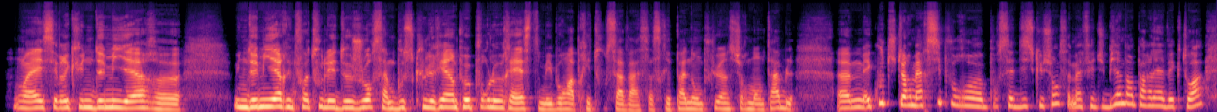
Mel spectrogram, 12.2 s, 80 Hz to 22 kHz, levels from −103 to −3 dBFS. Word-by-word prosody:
Ouais, 200 Hz, -1 st, +2 dB
c'est 205 Hz, +2 st, -2 dB
vrai 200 Hz, 0 st, +3 dB
qu'1/2 210 Hz, 0 st, +3 dB
heure 195 Hz, -2 st, +3 dB
heu, 160 Hz, -2 st, +1 dB, 0.5 s
1/2 225 Hz, +1 st, +7 dB
heure, 235 Hz, -1 st, +6 dB
une 220 Hz, -, +2 dB
fois 220 Hz, 0 st, -1 dB
tous 220 Hz, +2 st, -4 dB
les 210 Hz, -1 st, +3 dB
2 200 Hz, +2 st, +1 dB
jours, 215 Hz, +3 st, +2 dB
ça 215 Hz, -4 st, -3 dB
me 180 Hz, -, 0 dB
bousculerait 205 Hz, +3 st, 0 dB
un 215 Hz, 0 st, +4 dB
peu 225 Hz, +1 st, +6 dB
pour 220 Hz, 0 st, -4 dB
le 210 Hz, -1 st, +5 dB
reste, 175 Hz, -3 st, 0 dB
mais 160 Hz, -1 st, -1 dB
bon, 170 Hz, +1 st, -3 dB
après 160 Hz, +1 st, -5 dB
tout, 165 Hz, -, -17 dB
ça 155 Hz, -, -3 dB
va, 140 Hz, -2 st, -5 dB
ça 135 Hz, +3 st, -12 dB
serait 155 Hz, +2 st, -8 dB
pas 170 Hz, +2 st, -3 dB
non 170 Hz, -1 st, -2 dB
plus 165 Hz, +4 st, -7 dB
insurmontable. 170 Hz, +1 st, -5 dB, 0.4 s
Hem, 200 Hz, +3 st, -1 dB
écoute 230 Hz, +11 st, -1 dB
je -, -, -13 dB
te -, -, +4 dB
remercie 275 Hz, +5 st, -2 dB
pour, 280 Hz, -6 st, -5 dB
heu, 230 Hz, -2 st, 0 dB
pour 230 Hz, +2 st, -16 dB
cette 245 Hz, -2 st, -4 dB
discussion, 245 Hz, +7 st, -7 dB
ça -, -, -11 dB
m'a -, -, -4 dB
fait 240 Hz, +2 st, -9 dB
du 220 Hz, 0 st, -10 dB
bien 295 Hz, +9 st, -1 dB
d'en 320 Hz, -1 st, -1 dB
parler 270 Hz, -3 st, -4 dB
avec 230 Hz, -2 st, -3 dB
toi 235 Hz, +4 st, -1 dB
210 Hz, 260 wpm, -21 LUFS, 180-230 Hz, 0.5 s, 1/2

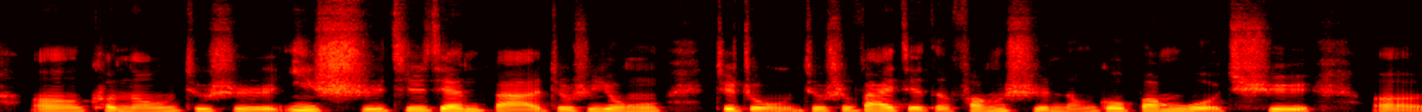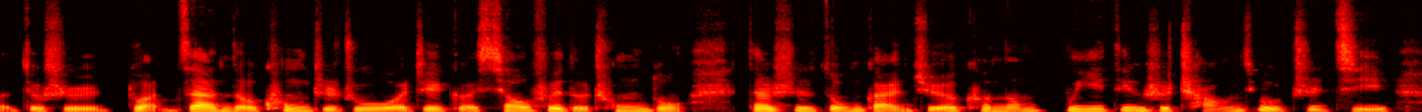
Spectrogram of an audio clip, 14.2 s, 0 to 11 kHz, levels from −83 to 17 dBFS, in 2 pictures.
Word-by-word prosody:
呃， 160 Hz, 0 st, 0 dB
可 170 Hz, +1 st, 0 dB
能 160 Hz, +1 st, -3 dB
就 190 Hz, 0 st, -1 dB
是 180 Hz, -3 st, -1 dB
一 230 Hz, 0 st, +4 dB
时 175 Hz, -2 st, -1 dB
之 225 Hz, +3 st, 0 dB
间 205 Hz, -1 st, +5 dB
吧， 150 Hz, -7 st, +1 dB
就 165 Hz, 0 st, -1 dB
是 175 Hz, +1 st, -3 dB
用 175 Hz, -2 st, 0 dB, 0.2 s
这 185 Hz, -, +4 dB
种 175 Hz, +6 st, 0 dB
就 170 Hz, -3 st, 0 dB
是 175 Hz, -, -2 dB
外 200 Hz, -4 st, +5 dB
界 165 Hz, -2 st, +2 dB
的 150 Hz, -1 st, -4 dB
方 170 Hz, +4 st, -1 dB
式 175 Hz, -3 st, -2 dB
能 150 Hz, -1 st, -8 dB
够 215 Hz, -, +4 dB
帮 195 Hz, 0 st, +1 dB
我 165 Hz, -, +3 dB
去 170 Hz, -3 st, 0 dB, 0.3 s
呃， -, -, -3 dB
就 -, -, -2 dB
是 60 Hz, -, -2 dB
短 -, -, +2 dB
暂 205 Hz, -2 st, +5 dB
地 -, -, +2 dB
控 195 Hz, -6 st, -1 dB
制 165 Hz, -2 st, -2 dB
住 165 Hz, 0 st, 0 dB
我 -, -, +3 dB
这 175 Hz, -1 st, 0 dB
个 170 Hz, -, -3 dB
消 175 Hz, -2 st, +1 dB
费 200 Hz, +2 st, +4 dB
的 -, -, 0 dB
冲 180 Hz, 0 st, -4 dB
动， 190 Hz, -1 st, -1 dB, 0.3 s
但 230 Hz, -1 st, +5 dB
是 225 Hz, -1 st, -1 dB
总 195 Hz, 0 st, 0 dB
感 200 Hz, -2 st, +1 dB
觉 165 Hz, -, +2 dB
可 195 Hz, -, -3 dB
能 165 Hz, +2 st, -4 dB
不 225 Hz, -, +1 dB
一 200 Hz, -2 st, +1 dB
定 225 Hz, +3 st, 0 dB
是 210 Hz, 0 st, 0 dB
长 155 Hz, -1 st, -8 dB
久 205 Hz, -5 st, +1 dB
之 150 Hz, -, -6 dB
计。 -, -, -4 dB
180 Hz, 250 characters per minute, -23 LUFS, 165-200 Hz, 0.3 s, 间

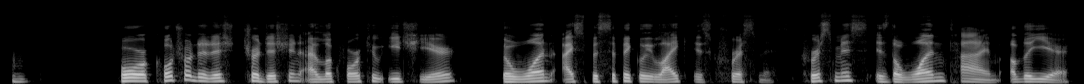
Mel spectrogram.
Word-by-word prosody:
Mm. 125 Hz, -1 st, -12 dB, 0.9 s
For 155 Hz, 0 st, +8 dB
cultural 185 Hz, +7 st, +1 dB
the 165 Hz, -3 st, +2 dB
dish 150 Hz, +2 st, 0 dB
tradition 150 Hz, +1 st, 0 dB
I 115 Hz, -, 0 dB
look 125 Hz, +2 st, 0 dB
forward 130 Hz, +1 st, -1 dB
to 145 Hz, -4 st, -3 dB
each 130 Hz, 0 st, -4 dB
year, 130 Hz, +8 st, -1 dB, 0.5 s
the 125 Hz, -1 st, +5 dB
one 140 Hz, +6 st, +3 dB
I 120 Hz, -, +2 dB
specifically 135 Hz, +1 st, -1 dB
like 120 Hz, +4 st, 0 dB
is 115 Hz, -3 st, -11 dB
Christmas. 110 Hz, -5 st, -7 dB, 0.2 s
Christmas 175 Hz, +5 st, -2 dB
is 130 Hz, -2 st, -3 dB
the 120 Hz, 0 st, +3 dB
one 135 Hz, +9 st, +2 dB
time 120 Hz, -9 st, -4 dB
of 120 Hz, +1 st, -4 dB
the 130 Hz, -1 st, +2 dB
year 120 Hz, -5 st, -3 dB
130 Hz, 150 wpm, -24 LUFS, 120-155 Hz, 0.9 s, For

